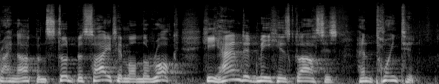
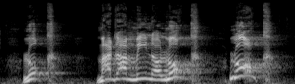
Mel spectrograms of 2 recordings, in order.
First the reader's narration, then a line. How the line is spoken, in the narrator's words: Suddenly, called out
